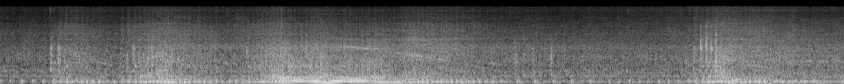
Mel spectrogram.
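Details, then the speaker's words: Honda Beat FI eSP scooter at low idle rpm with light throttle blips: a loose, clattery, mild rattle from the CVT under the engine note. "Hai beach FH ESP Eko suara pada bagian CVT nya retak-retak Hai klotok-klotok tetapi enggak begitu parah-parah amat ya teman-teman"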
